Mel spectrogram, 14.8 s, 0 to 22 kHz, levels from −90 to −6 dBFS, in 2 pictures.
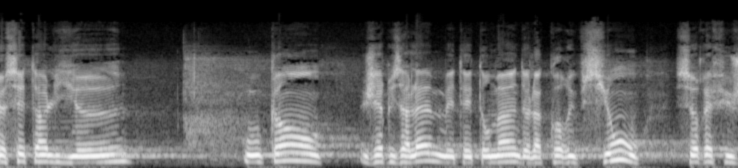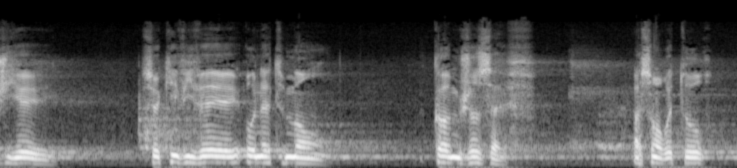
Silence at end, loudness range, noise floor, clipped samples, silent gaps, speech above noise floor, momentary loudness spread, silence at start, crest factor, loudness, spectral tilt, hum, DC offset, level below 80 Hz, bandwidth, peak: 0 s; 3 LU; -39 dBFS; under 0.1%; none; 26 dB; 18 LU; 0 s; 12 dB; -15 LUFS; -5.5 dB/octave; none; under 0.1%; -52 dBFS; 11.5 kHz; -2 dBFS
